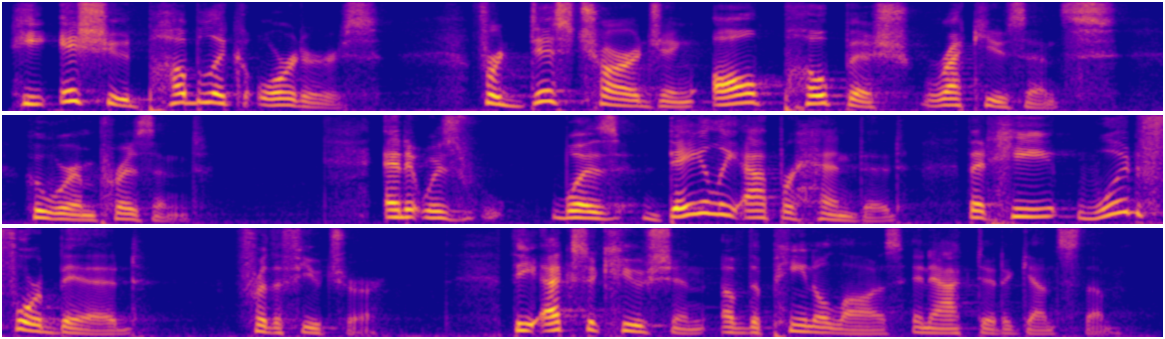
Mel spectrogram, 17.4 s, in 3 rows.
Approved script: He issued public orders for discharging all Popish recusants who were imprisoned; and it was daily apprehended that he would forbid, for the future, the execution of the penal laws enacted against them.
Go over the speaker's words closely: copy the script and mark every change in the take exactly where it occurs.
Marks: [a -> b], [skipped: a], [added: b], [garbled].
He issued public orders for discharging all Popish recusants who were imprisoned; and it was [added: was] daily apprehended that he would forbid, for the future, the execution of the penal laws enacted against them.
